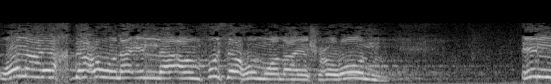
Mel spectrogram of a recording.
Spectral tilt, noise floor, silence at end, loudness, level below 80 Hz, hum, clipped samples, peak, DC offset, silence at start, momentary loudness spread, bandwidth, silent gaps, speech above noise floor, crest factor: -5 dB/octave; -40 dBFS; 0 s; -15 LUFS; -46 dBFS; none; under 0.1%; -6 dBFS; 0.8%; 0 s; 9 LU; 7.4 kHz; none; 26 dB; 10 dB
